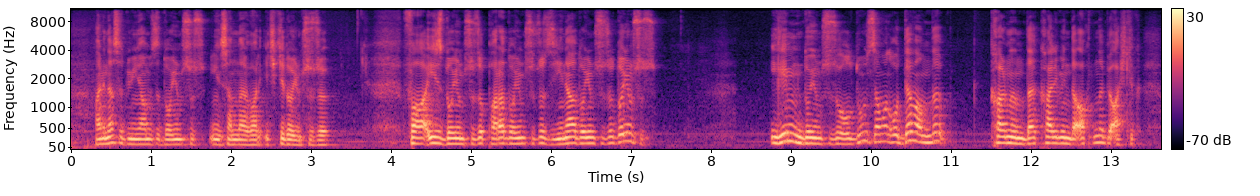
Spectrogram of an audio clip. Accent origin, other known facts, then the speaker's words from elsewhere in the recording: Norway; ben Norveç'te doğdum, büyüdüm. Ama bizim memleket Makedonya Resne.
